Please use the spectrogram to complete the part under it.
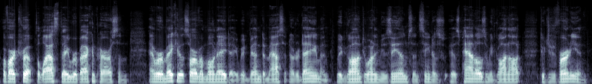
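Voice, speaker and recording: A middle-aged man telling a personal family story in a reflective, conversational way, pausing and restarting as he goes. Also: mid-range voice, fairly bright tone.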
